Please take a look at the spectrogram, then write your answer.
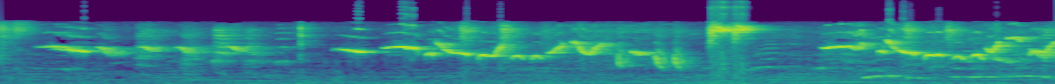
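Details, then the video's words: White-rumped shama, Medan type with blorok plumage, singing repeated level whistled notes that build into rapid swooping phrases. A sharp harsh burst comes near the end before more varied whistles. "Burung Murai medan blorok"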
